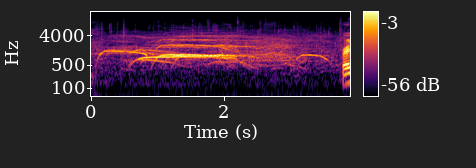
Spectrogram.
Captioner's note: cheering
